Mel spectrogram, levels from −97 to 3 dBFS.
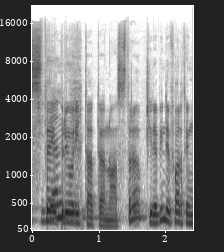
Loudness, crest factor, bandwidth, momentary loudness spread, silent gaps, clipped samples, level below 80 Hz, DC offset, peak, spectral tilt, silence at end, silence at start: -20 LUFS; 16 dB; 16.5 kHz; 8 LU; none; under 0.1%; -62 dBFS; under 0.1%; -4 dBFS; -4.5 dB/octave; 0 s; 0 s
